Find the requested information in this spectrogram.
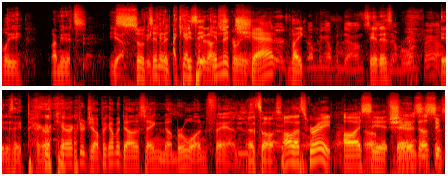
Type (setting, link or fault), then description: setting, busy venue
